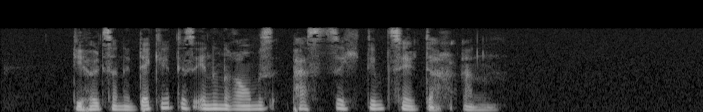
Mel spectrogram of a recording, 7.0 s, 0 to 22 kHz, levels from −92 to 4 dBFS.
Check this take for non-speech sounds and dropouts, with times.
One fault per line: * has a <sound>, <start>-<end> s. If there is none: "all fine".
all fine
